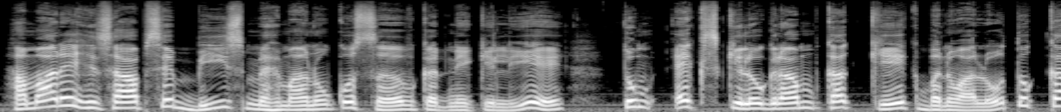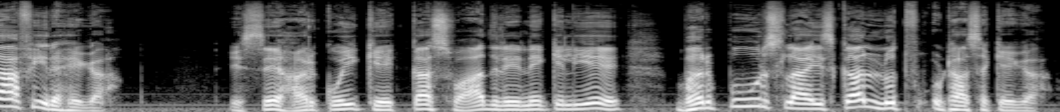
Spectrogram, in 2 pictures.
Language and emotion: Hindi, happy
